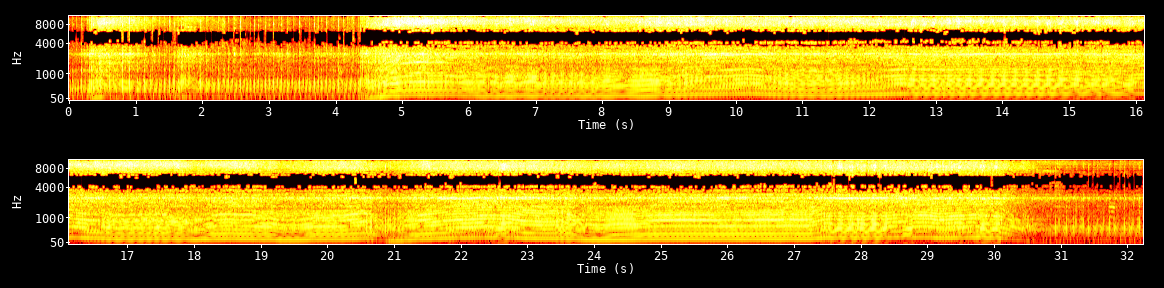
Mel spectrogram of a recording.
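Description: ECHO two-stroke chainsaw cutting into a large fallen log. The engine note comes through clearly about four seconds in, then dips and climbs back up again and again as the saw works the cut.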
